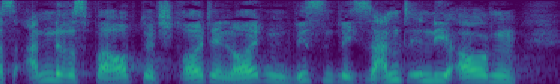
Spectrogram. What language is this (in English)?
German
